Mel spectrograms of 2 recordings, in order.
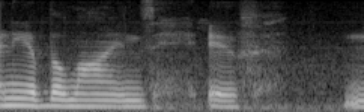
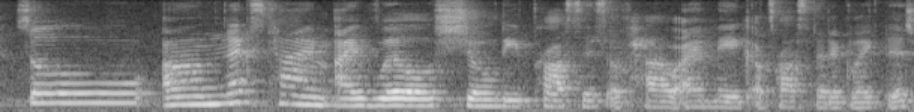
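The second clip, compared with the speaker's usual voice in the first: ordinary talk, nothing marked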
